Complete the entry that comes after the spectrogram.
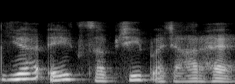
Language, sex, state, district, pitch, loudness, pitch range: Hindi, female, Jharkhand, Ranchi, 180 Hz, -17 LUFS, 140-220 Hz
